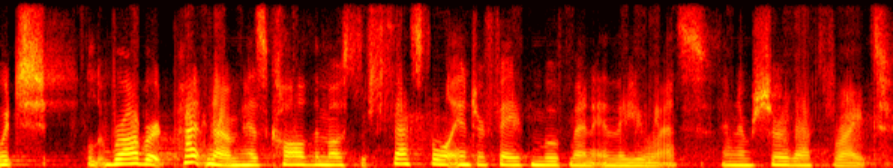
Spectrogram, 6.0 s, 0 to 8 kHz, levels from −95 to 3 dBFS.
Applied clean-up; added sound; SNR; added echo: neural separator model SepFormer DNS4.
